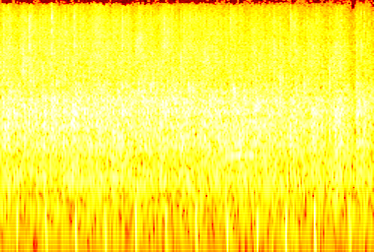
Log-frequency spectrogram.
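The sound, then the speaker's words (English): Warm crowd applause for graduating seniors at a church service, a loud, continuous wash of clapping with a steady pulse of low thumps running through it. “Can we just give a huge hand for all of the seniors that are here this morning?”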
